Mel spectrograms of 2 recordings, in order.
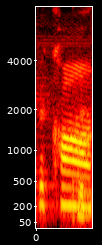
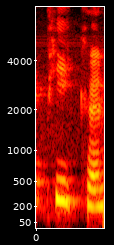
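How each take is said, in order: First: It is said with an American pronunciation. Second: It is said with a British pronunciation. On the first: "They say pecan" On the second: "We say pecan"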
